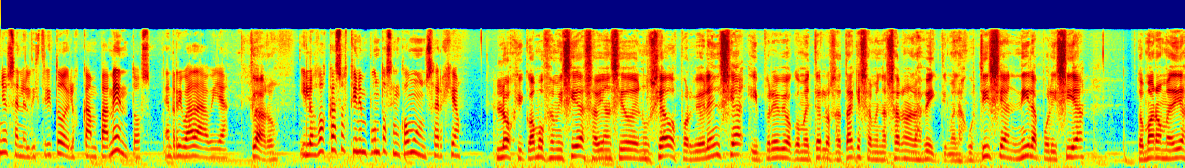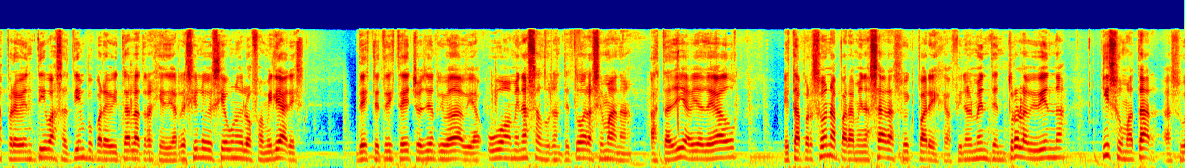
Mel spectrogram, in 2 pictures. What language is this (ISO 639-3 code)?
spa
